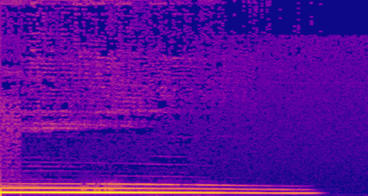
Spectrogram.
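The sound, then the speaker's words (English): On the radio show Native Roots Radio Presents I'm Awake, a person lets out a single long wolf-like howl, loud, holding a steady tone that slowly sinks in pitch for about three seconds before cutting off. “are you ready to howl with me? Absolutely. Let's howl.”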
